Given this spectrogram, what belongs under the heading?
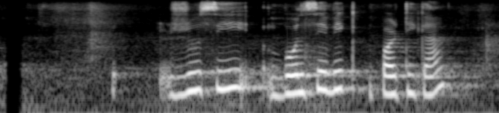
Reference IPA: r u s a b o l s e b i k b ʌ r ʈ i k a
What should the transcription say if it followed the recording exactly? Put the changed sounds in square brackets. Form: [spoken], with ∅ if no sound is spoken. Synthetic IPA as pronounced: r u s [i] b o l s e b i k [p] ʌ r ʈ i k a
